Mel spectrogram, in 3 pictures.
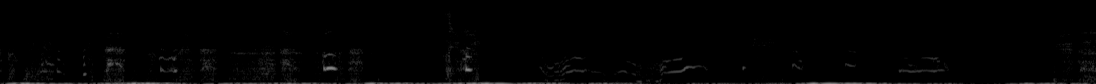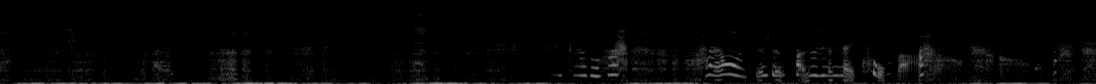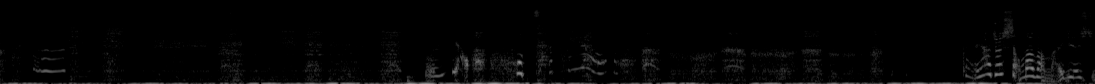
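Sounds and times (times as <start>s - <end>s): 
heavy ragged panting breaths: 0.0s - 3.9s, 10.5s - 18.4s, 20.1s - 31.5s
speech: 19.0s - 19.6s, 32.2s - 32.8s.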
